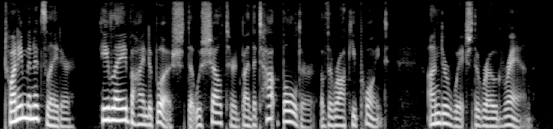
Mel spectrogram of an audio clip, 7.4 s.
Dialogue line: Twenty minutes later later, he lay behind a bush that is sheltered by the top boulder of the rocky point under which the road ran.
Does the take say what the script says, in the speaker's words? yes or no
no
